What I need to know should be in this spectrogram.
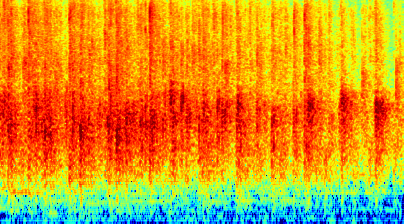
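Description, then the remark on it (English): An audience claps their hands in a dense, continuous wash of overlapping claps, steady and fairly loud for about four seconds, with no voices standing out. “Oh, clap your hands and love him.”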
